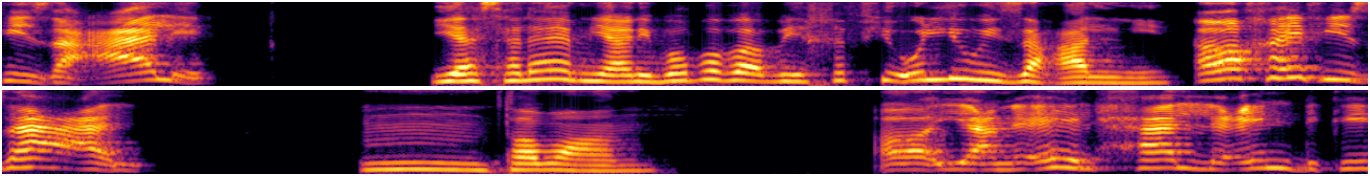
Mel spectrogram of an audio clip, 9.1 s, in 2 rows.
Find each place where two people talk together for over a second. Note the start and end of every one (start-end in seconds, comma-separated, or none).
none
